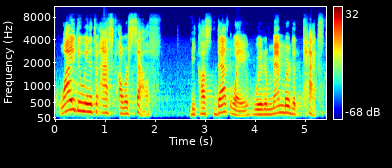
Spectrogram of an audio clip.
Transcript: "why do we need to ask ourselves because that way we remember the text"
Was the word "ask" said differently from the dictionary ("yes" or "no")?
no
